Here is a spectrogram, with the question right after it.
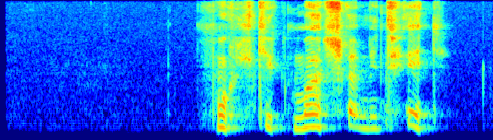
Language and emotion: Russian, positive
